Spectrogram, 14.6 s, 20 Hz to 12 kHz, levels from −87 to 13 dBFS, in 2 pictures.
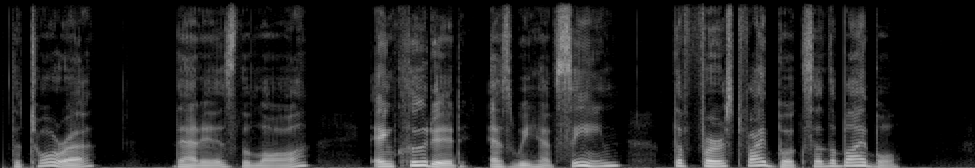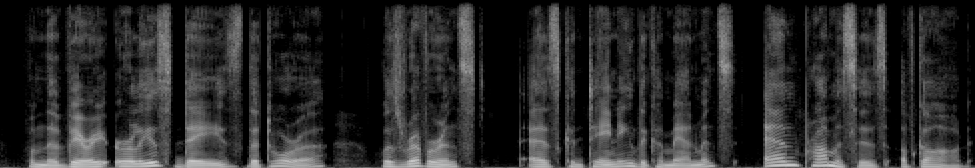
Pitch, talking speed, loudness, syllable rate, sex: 160 Hz, 135 wpm, -18 LUFS, 4.6 syllables/s, female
